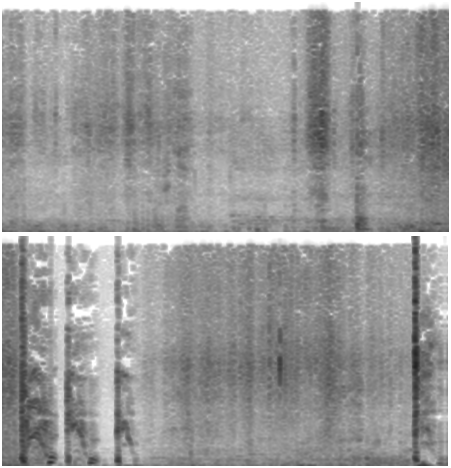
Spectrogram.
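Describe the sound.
A person coughs and clears their throat with something stuck in it: a few loud, harsh coughs and throat-clearing rasps stand out over a steady, windy background rumble.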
